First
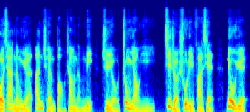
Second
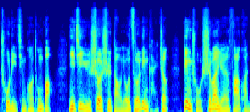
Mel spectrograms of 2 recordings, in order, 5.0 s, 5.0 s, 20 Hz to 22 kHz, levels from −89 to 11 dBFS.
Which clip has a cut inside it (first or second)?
first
